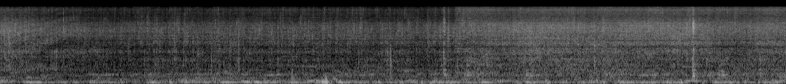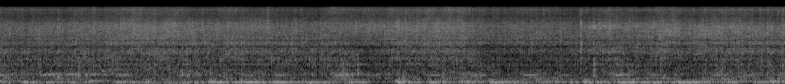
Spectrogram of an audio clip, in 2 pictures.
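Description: Chicken sizzling as it is slow-fried in a kadai until nearly done (the kosha stage of a curry), with a metal spatula stirring the meat and scraping the pan, with an occasional click.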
